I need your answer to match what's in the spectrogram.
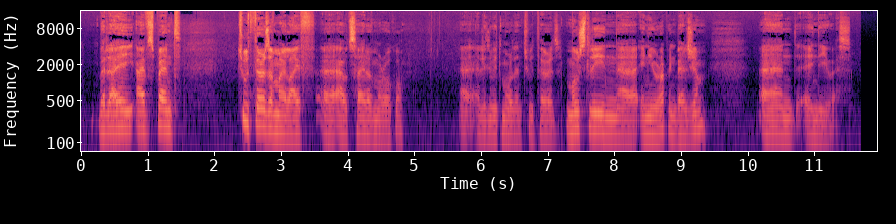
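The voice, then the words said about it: Vaguely French-sounding accent. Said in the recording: “your accent. That sounds vaguely French to me. ... there is an accent in there.”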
